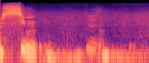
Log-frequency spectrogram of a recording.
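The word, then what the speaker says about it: שׂ: Et si le point est placé sur la gauche, ça se prononce se. Alors, à ce moment-là, c'est un sin.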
